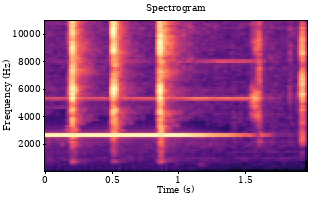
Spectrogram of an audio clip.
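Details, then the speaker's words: Old truck with Edelbrock carb, new ignition switch tested with a multimeter: steady continuity beep holds with switch clicks around it as the key moves from on to start; the on circuit stays closed in the start position. "so there is uh on and you'll hear it beat so when you go to the start position see it stays it stays on"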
